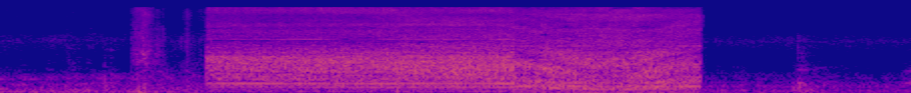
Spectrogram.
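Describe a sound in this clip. A cordless stick vacuum runs across a wooden floor.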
